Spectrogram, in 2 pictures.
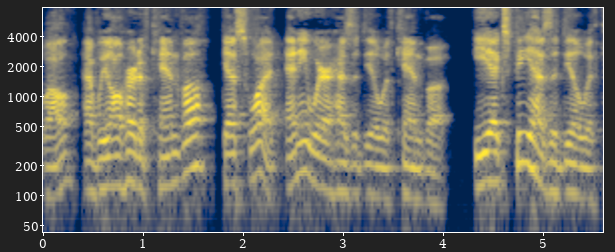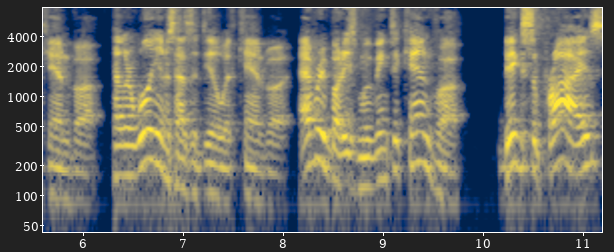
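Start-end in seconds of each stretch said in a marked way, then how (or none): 10.2-11.2 heavy sarcasm with mock surprise, pitched up. Talking about brands moving to Canva: sarcastic. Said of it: "I'm being sarcastic".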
